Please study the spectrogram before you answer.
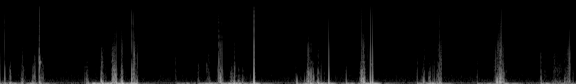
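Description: A metal drill-bit tool on a wooden handle, held by a hand with long nails, slowly scratches and twists inside the ear canal of a white binaural microphone's soft silicone left ear. The result is a series of deep, muffled thumps and rubbing rumbles, almost all below 200 Hz, with sharp clicks at irregular intervals. Quieter scraping fills the gaps between them.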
